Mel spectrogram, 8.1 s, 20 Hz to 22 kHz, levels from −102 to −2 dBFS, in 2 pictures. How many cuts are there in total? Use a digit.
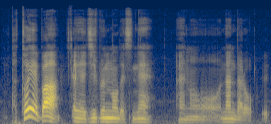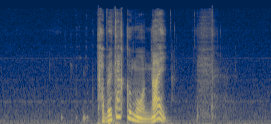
2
